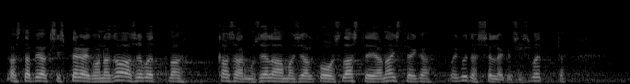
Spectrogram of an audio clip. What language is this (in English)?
Estonian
